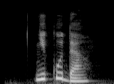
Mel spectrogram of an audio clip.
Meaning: to nowhere, nowhither
- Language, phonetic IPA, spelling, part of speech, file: Russian, [nʲɪkʊˈda], никуда, adverb, Ru-никуда.ogg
